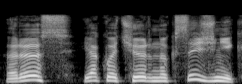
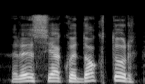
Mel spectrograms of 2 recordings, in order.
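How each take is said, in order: First: Slow, higher and louder, punch rys; stress on rys. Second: Slow, falling weight on doktor; stress on doktor. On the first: Derda building to the sorcerer, slow stress on rys. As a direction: hit rys hard, then draw out czyrnoksyźnik. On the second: Derda listing who comes, slow stress on doktor. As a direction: lean on the word doktor. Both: A narrator's reading.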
